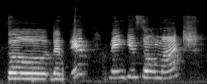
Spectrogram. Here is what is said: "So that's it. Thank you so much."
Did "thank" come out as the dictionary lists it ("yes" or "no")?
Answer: no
